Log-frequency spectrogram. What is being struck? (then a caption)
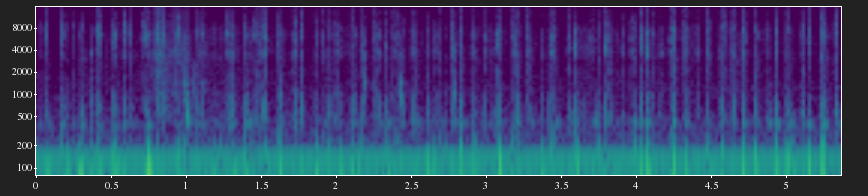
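Small plastic water bottle. A small clear plastic water bottle with an orange-red plastic cap, of unclear fullness, is held close to the microphone and tapped and handled with the fingertips. A quick, uneven stream of short, dull taps and light clicks sits over a steady low hum, with most of the sound low and muffled and very little brightness.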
